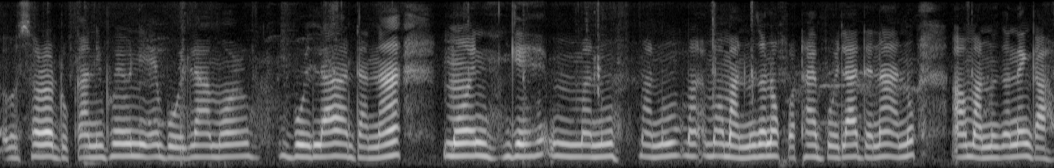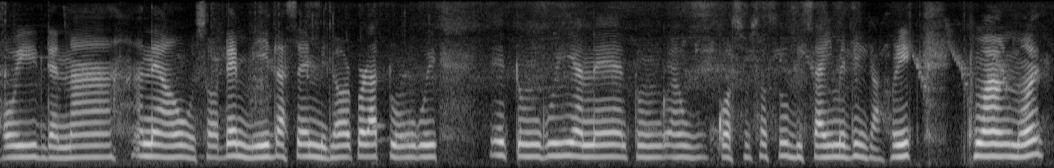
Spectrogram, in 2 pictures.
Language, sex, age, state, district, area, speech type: Assamese, female, 18-30, Assam, Sivasagar, rural, spontaneous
